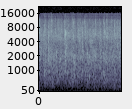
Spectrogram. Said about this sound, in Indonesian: Tepuk tangan bagi Allah kita.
